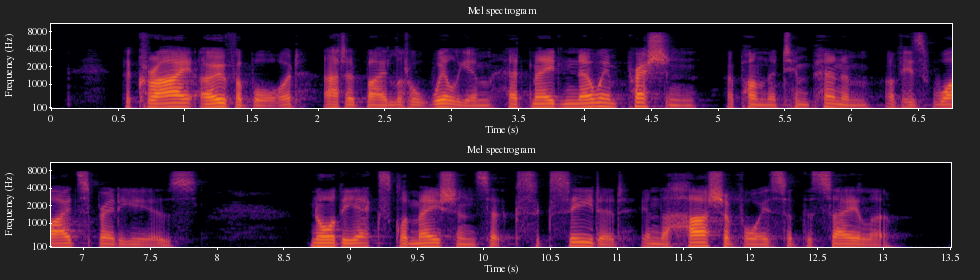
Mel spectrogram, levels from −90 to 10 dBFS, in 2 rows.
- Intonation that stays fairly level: No, average, 3.6 semitones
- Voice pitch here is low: Yes, low, 115 Hz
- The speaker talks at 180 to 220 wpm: No, average, 140 wpm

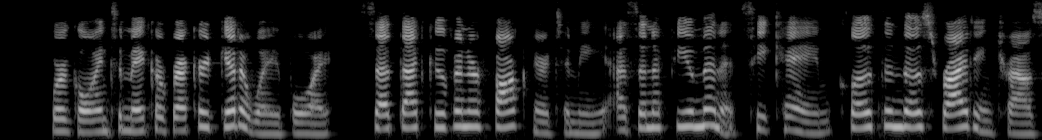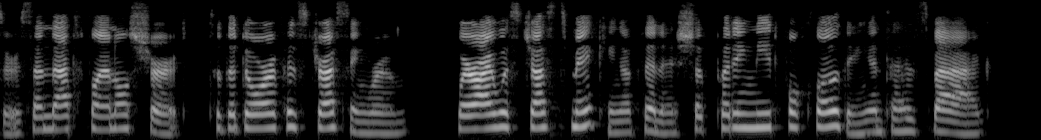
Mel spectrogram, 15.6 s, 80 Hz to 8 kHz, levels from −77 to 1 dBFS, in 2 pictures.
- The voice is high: Yes, very high, 250 Hz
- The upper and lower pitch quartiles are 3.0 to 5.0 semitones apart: No, wide, 5.6 semitones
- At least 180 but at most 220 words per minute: Yes, average, 200 wpm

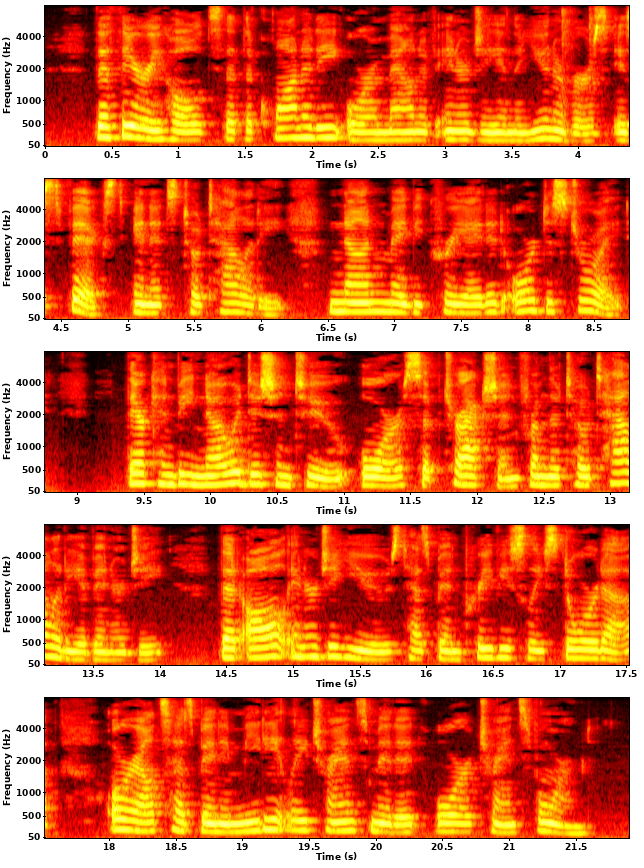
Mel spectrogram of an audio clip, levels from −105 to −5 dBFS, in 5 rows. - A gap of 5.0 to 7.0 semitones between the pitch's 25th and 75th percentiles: No, average, 3.0 semitones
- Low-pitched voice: No, medium, 180 Hz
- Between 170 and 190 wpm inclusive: No, average, 140 wpm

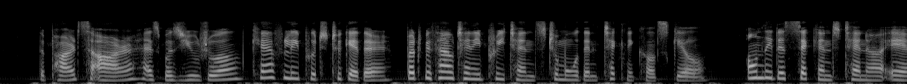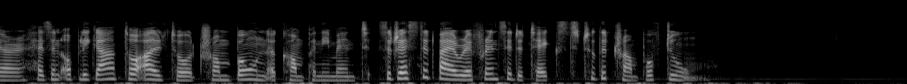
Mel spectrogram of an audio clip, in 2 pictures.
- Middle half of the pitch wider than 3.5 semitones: Yes, average, 4.4 semitones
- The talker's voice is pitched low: No, high, 215 Hz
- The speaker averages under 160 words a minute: Yes, slow, 135 wpm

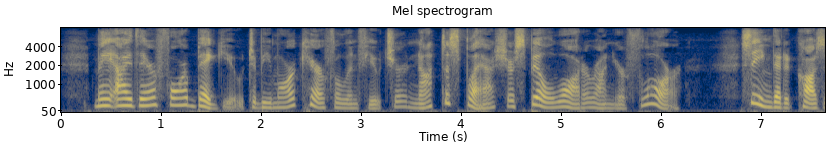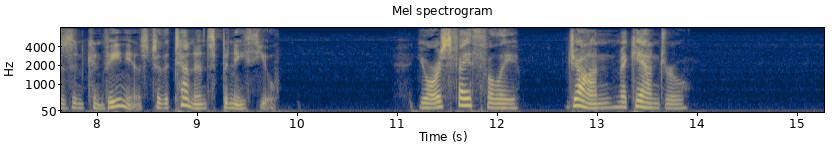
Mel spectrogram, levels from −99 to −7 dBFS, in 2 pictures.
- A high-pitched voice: No, medium, 175 Hz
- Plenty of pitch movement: Yes, wide, 6.7 semitones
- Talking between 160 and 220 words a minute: No, slow, 135 wpm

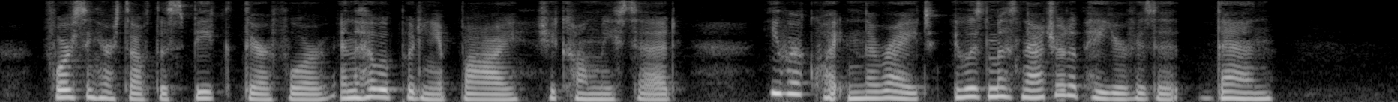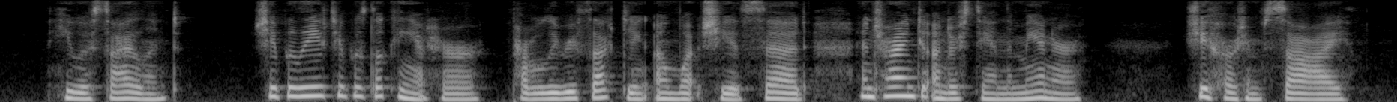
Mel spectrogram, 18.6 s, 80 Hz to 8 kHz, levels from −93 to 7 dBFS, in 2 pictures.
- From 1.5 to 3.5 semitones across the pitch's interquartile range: No, average, 4.5 semitones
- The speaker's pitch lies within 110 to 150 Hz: No, medium, 185 Hz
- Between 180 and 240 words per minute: Yes, average, 185 wpm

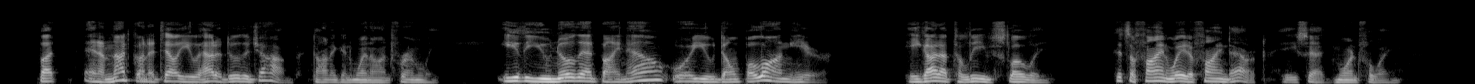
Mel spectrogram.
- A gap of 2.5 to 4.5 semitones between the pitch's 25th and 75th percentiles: No, average, 5.2 semitones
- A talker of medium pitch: No, low, 125 Hz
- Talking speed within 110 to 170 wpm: No, average, 185 wpm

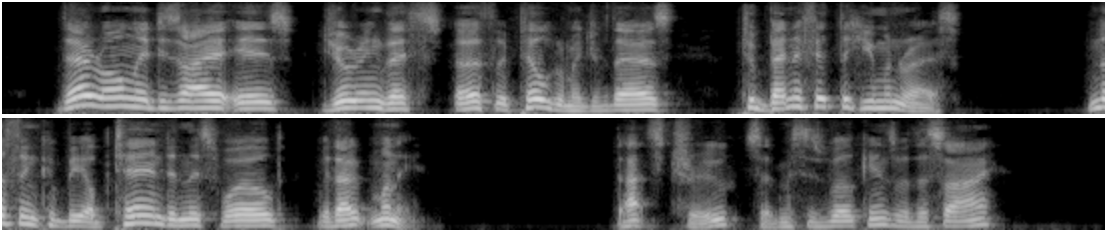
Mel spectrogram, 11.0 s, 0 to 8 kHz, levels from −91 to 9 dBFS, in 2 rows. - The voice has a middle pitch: Yes, medium, 160 Hz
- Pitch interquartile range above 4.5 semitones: Yes, average, 5.2 semitones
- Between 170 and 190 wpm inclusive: Yes, average, 175 wpm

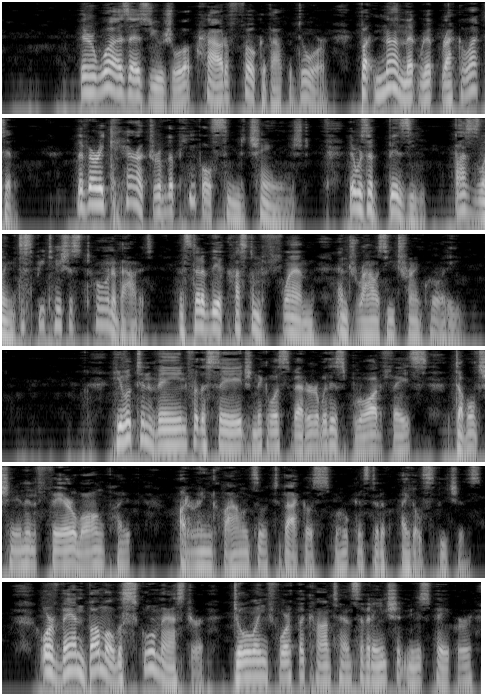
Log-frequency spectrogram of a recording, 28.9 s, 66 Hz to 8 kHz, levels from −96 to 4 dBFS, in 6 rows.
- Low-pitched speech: Yes, low, 115 Hz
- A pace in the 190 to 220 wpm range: No, average, 170 wpm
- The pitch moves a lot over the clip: Yes, wide, 6.3 semitones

